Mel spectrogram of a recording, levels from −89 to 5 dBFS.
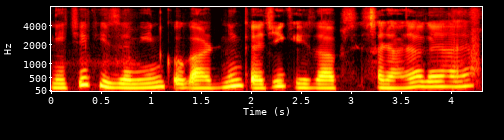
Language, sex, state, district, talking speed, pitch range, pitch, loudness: Hindi, male, Jharkhand, Ranchi, 165 wpm, 140-190 Hz, 160 Hz, -17 LUFS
